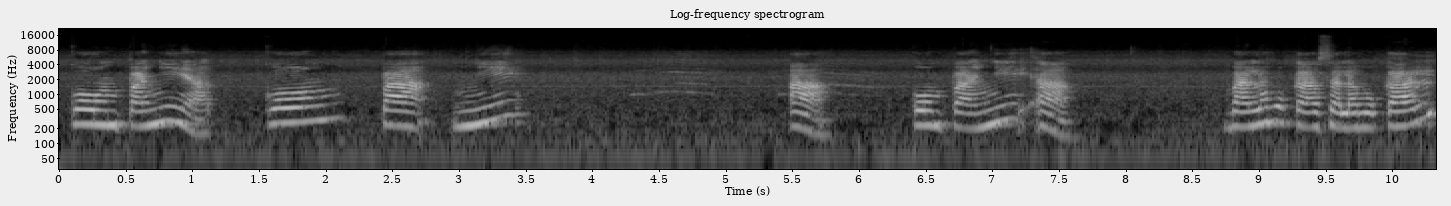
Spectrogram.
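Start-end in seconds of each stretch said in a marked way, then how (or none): 0.0-7.6 compañía drawn out slowly, each syllable apart; slow syllable split. Shown as a demonstration. Teacher sounding out compañía slowly for students. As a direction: spell out com-pa-ñí-a slowly for the class. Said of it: "tiene tres sílabas".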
